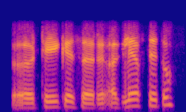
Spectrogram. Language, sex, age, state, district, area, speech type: Punjabi, male, 18-30, Punjab, Amritsar, urban, conversation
